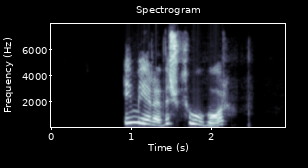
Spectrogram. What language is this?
Kabyle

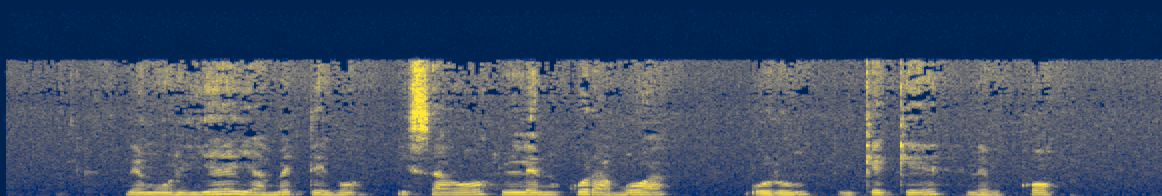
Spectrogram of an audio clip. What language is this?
Mpiemo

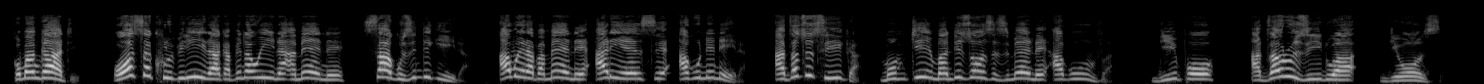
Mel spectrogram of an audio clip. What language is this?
Nyanja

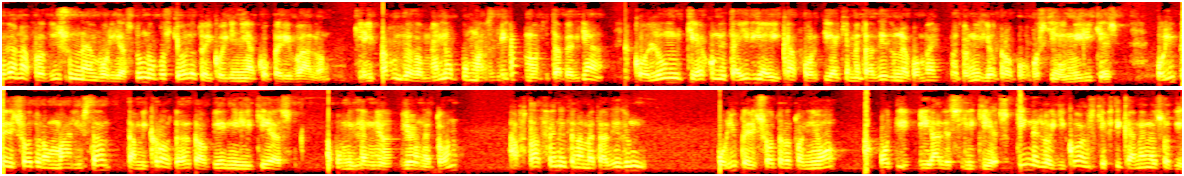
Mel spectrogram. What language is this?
Greek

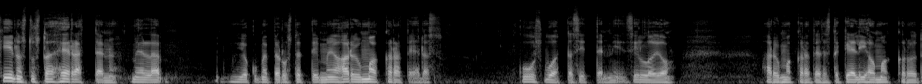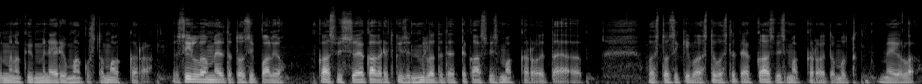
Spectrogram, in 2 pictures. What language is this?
Finnish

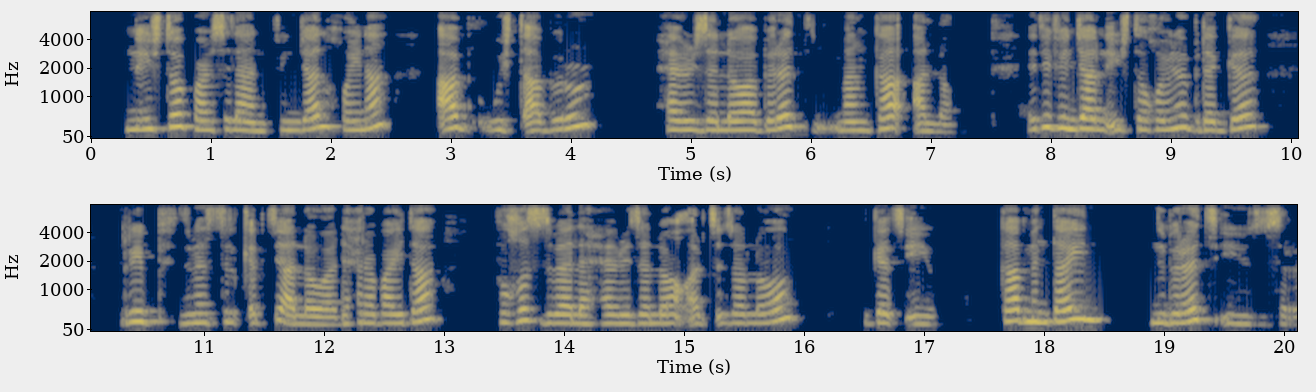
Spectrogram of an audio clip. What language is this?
Tigrinya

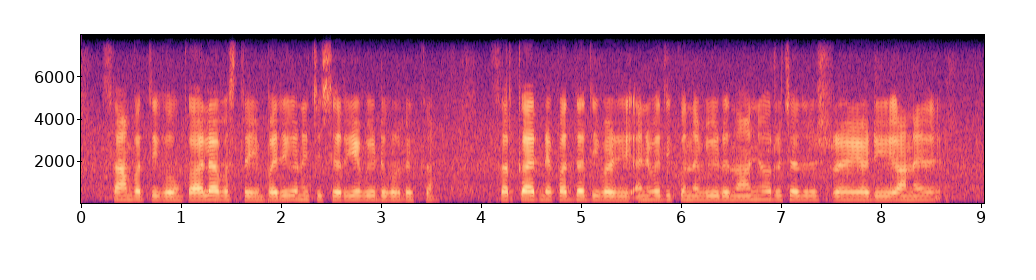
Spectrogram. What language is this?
Malayalam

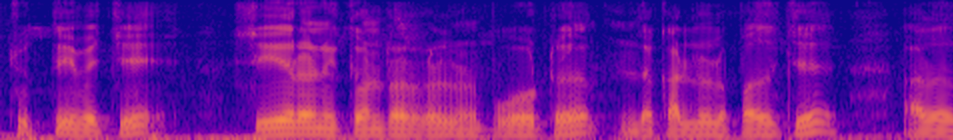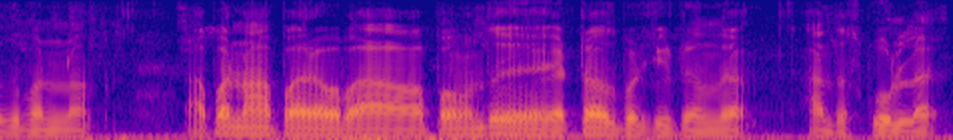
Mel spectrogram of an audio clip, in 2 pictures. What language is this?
Tamil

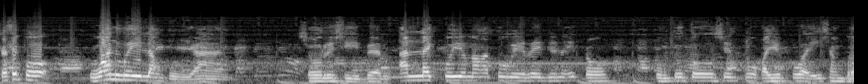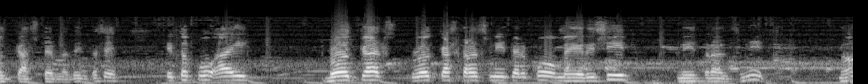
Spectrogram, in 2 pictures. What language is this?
Filipino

